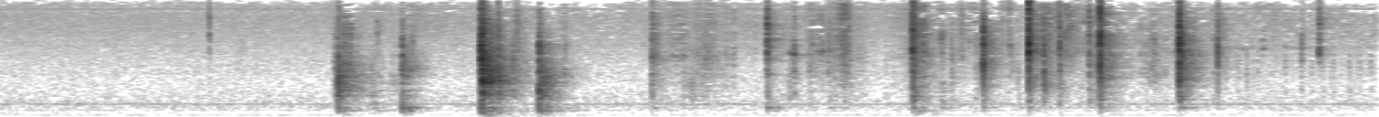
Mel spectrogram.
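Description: Handling clatter: a rapid, irregular series of sharp clicks and knocks as a small hard-plastic rail adapter is pried out of its moulded packaging tray. It starts about two seconds in and is loudest a second later.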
